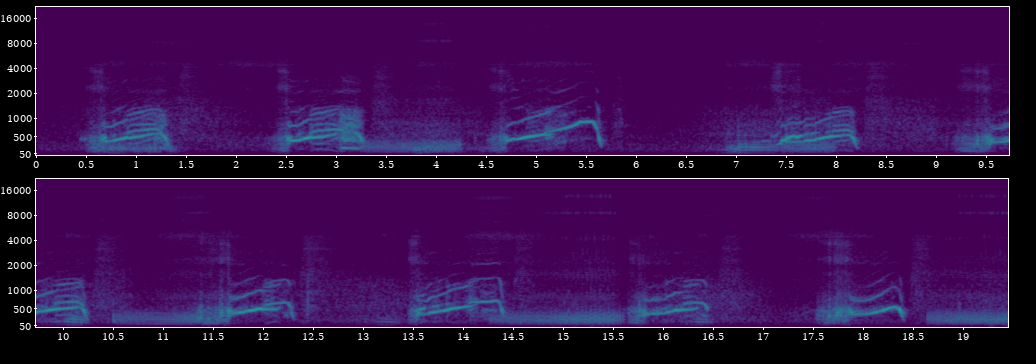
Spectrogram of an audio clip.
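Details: Sleeping French Bulldogs snoring, a steady breathing cycle roughly every two seconds: each breath a harmonic, whistling rise that climbs in pitch, then a low rattling exhale, nine cycles in a quiet room.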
